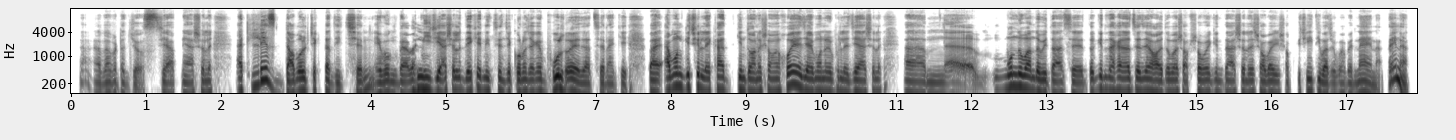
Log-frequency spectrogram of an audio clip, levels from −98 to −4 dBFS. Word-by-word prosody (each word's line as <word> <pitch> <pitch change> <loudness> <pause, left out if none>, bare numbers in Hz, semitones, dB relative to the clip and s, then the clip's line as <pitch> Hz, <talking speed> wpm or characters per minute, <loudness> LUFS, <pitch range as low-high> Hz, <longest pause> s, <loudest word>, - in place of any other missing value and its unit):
আ 105 - -16
ব্যাপারটা 110 0 -7
জোশ। - - -4 0.2
যে - - -5
আপনি - - -12
আসলে 115 +1 -4 0.4
এটলিস্ট 185 - +5 0.2
double 130 +5 +4
check - - -4
টা - - +5
দিচ্ছেন 105 +4 -1 0.2
এবং 115 +2 +1
বেবে 110 +2 +1
নিজে 140 -1 +2
আসলে 140 0 0
দেখে 145 +4 +2
নিচ্ছেন 135 0 -3
যে 125 - +1
কোন 125 - +3
জায়গায় 125 0 -1
ভুল 150 +3 +9
হয়ে 130 -3 +5
যাচ্ছে 105 0 -4
নাকি 95 -2 -7 0.3
বা, 125 - +2 0.2
এমন 175 +4 +4
কিছু 170 0 +2
লেখা 135 +2 +1 0.2
কিন্তু 140 -2 0
অনেক 130 0 -2
সময় 130 -1 -2
হয়ে 185 +2 +6
যায় 140 -2 +3
মনের 135 -1 0
ভুলে 130 -3 -3
যে 130 - +3
আসলে 130 +2 -7 0.4
আম 110 -1 -4 0.3
আ - - -3 0.7
বন্ধু-বান্ধবই 155 -7 +5
তো - - +2
আছে। 110 +1 -3 0.2
তো - - -7
কিন্তু 150 -1 -2
দেখা 140 +1 +1
যাচ্ছে 135 +1 +1
যে 135 - +2
হয়তোবা 125 +1 0
সবসময় 125 0 -2
কিন্তু 120 0 -7
আসলে 120 0 -4
সবাই 115 +1 0
সবকিছু 115 - -12
ইতিবাচকভাবে 105 -3 -3
নেয় 115 -2 -1
না। - - -11
তাই 250 +4 +2
না? - - 0
125 Hz, 195 wpm, -26 LUFS, 115-140 Hz, 0.7 s, ভুল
